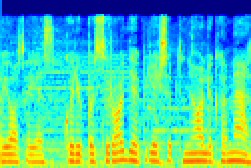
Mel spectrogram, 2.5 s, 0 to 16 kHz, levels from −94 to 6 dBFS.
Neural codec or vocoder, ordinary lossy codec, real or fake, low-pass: none; AAC, 64 kbps; real; 10.8 kHz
